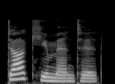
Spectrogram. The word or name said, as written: documented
